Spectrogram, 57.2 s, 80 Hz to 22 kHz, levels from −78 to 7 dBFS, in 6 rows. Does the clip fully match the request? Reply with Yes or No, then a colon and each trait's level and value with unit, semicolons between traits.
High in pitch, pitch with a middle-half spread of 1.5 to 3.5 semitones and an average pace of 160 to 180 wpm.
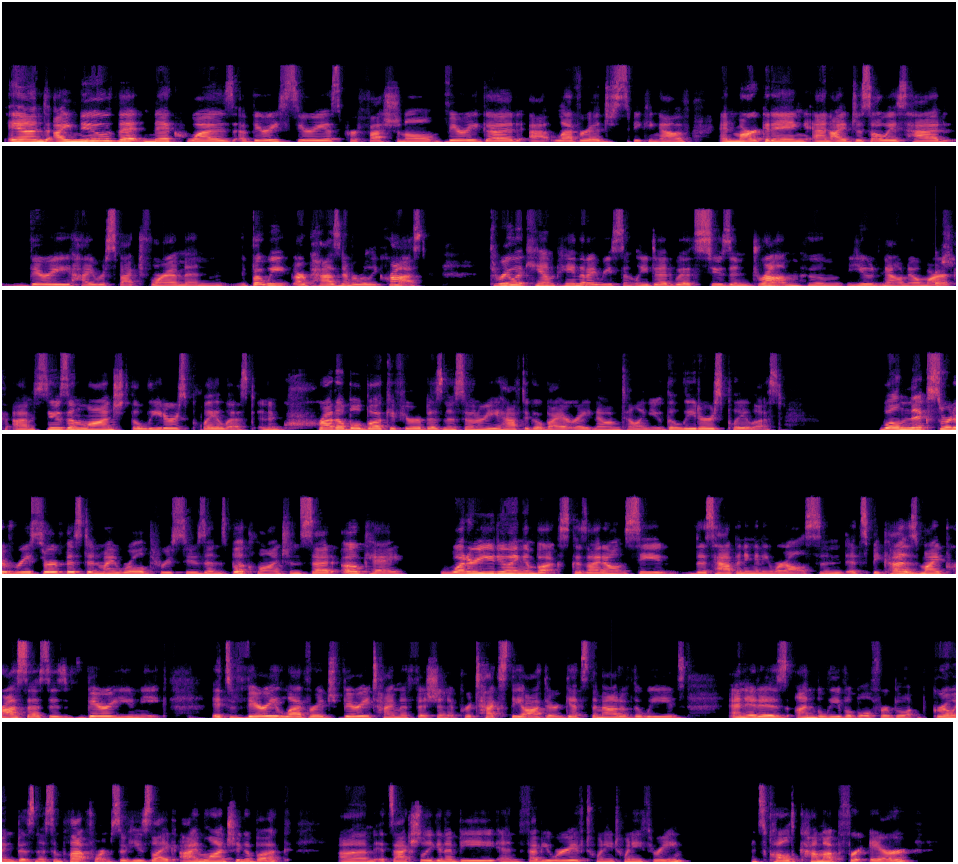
Yes: high, 195 Hz; narrow, 2.5 semitones; average, 175 wpm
